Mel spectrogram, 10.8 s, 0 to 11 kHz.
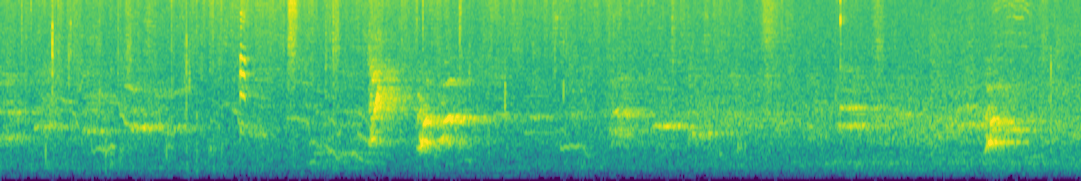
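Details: Four white Miniature Schnauzer puppy sisters, born on 9/10. They make soft, drawn-out whimpers and whines with an occasional sharper yelp, spaced irregularly over a quiet background with faint rustling.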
